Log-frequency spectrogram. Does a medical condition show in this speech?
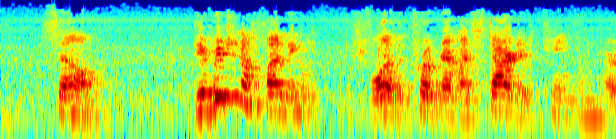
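Yes: cerebral palsy; from birth.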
